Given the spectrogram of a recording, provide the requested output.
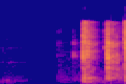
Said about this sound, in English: And we're also going to do point man prayer, where Alan takes a list with his loud keyboard. And there it goes. You hear it? Give me one more, Al.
